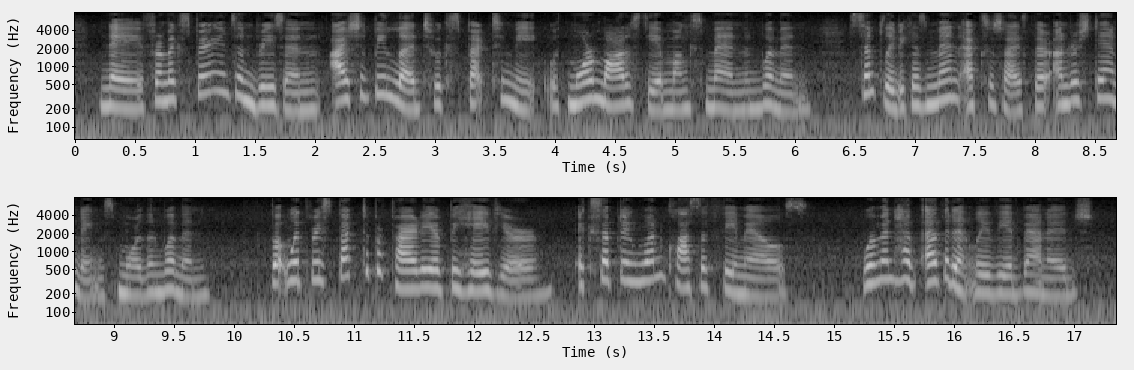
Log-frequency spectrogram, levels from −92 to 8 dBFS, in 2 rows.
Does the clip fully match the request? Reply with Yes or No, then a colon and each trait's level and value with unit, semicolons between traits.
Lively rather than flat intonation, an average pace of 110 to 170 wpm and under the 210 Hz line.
No: wide, 6.6 semitones; average, 160 wpm; high, 235 Hz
